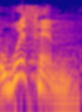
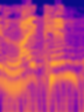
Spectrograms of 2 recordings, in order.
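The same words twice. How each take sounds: First: "with" set down low and firm; weighted "with", dropping in pitch to close; stress on WITH. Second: "like" pitched high as the rejected word; raised, pointed "like"; stress on LIKE. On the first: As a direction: land on "with" as the correct word. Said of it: "Note also the, the phrase, "with him". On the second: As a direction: lift "like" up for contrast. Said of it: "It doesn't say". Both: Shown as a demonstration.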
